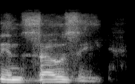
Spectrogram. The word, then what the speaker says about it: Inzozi: How do you say that? – You say it Inzozi.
